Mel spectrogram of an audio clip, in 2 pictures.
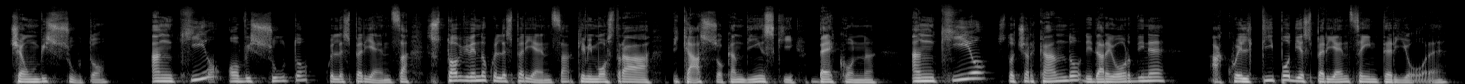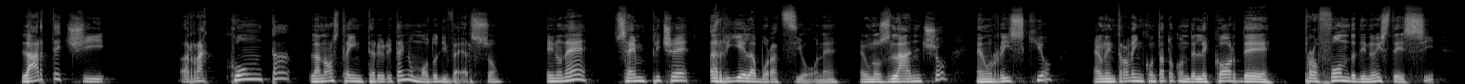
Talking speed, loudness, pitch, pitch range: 125 wpm, -25 LUFS, 135 Hz, 115-160 Hz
